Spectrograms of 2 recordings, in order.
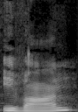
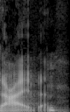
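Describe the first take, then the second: First: Ivan as ee-VAHN, stress on the end; Russian pronunciation. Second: Ivan as EYE-vun, stress up front; American pronunciation. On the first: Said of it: "it's pronounced Ivan". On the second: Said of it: "Americans named Ivan". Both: Shown as a demonstration.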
